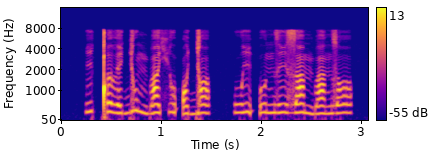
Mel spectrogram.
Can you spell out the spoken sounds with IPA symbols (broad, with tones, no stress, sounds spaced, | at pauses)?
i˧˥˧ ǃ ə˧˥˧ l e˩˧˩ ɟ u˧˥˧ m b a˩˧˩ ç u˧˥˧ ʔ ɔ˩˧˩ ɟ ɒ˧˥˧ | w i˧˥˧ ʔ u˧˥˧ n z i˧˥˧ z a˧˥˧ m b a˩˧˩ n z ɔ˧˥˧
